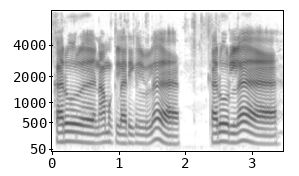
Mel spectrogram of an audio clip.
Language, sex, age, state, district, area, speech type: Tamil, male, 30-45, Tamil Nadu, Namakkal, rural, spontaneous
